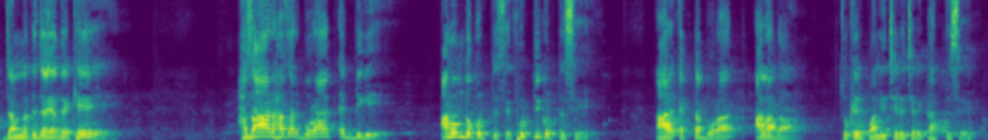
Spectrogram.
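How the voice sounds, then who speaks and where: A man preaching a sermon, telling a story slowly and shouting out to the crowd. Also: a little high, expressive, echoey room. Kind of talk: religious sermon.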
